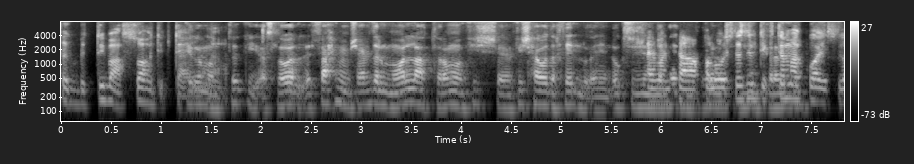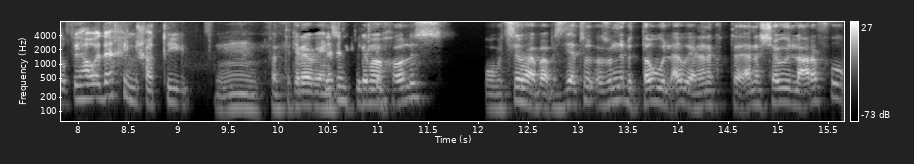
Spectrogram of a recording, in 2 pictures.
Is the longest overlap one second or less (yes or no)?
no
